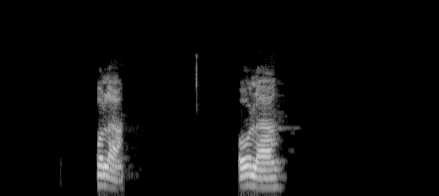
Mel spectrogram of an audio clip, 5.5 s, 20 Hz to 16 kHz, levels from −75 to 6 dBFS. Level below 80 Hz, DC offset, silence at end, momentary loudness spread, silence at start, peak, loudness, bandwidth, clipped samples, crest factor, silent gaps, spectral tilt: -66 dBFS; under 0.1%; 2 s; 17 LU; 1.2 s; 0 dBFS; -14 LUFS; 6.6 kHz; under 0.1%; 18 dB; 1.94-2.42 s, 2.62-2.88 s; -6 dB/octave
